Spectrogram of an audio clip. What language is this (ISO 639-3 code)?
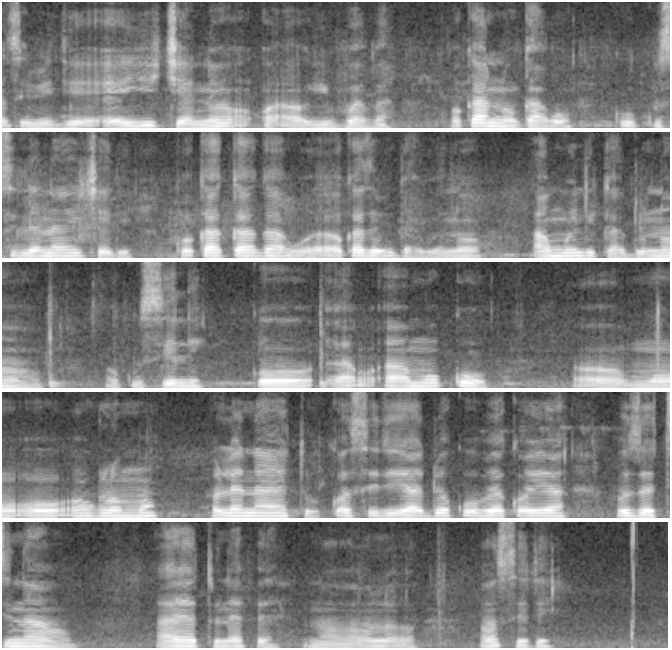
kpo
